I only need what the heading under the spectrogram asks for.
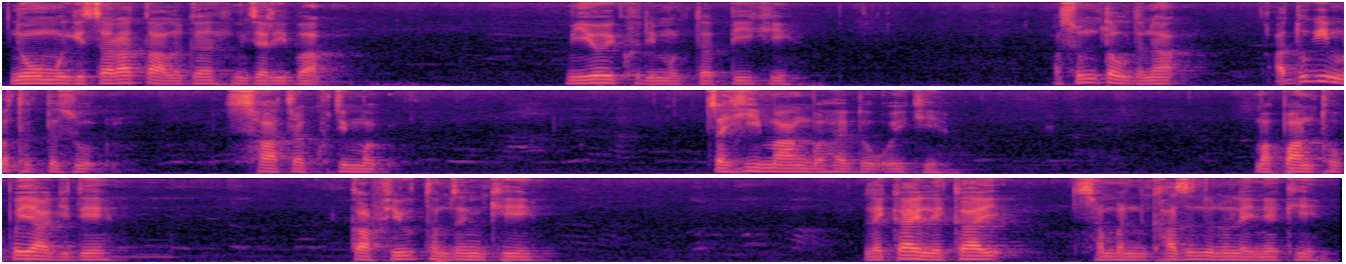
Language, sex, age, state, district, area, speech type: Manipuri, male, 30-45, Manipur, Bishnupur, rural, spontaneous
